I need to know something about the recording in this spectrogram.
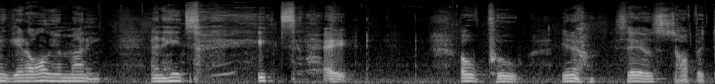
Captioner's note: laughs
